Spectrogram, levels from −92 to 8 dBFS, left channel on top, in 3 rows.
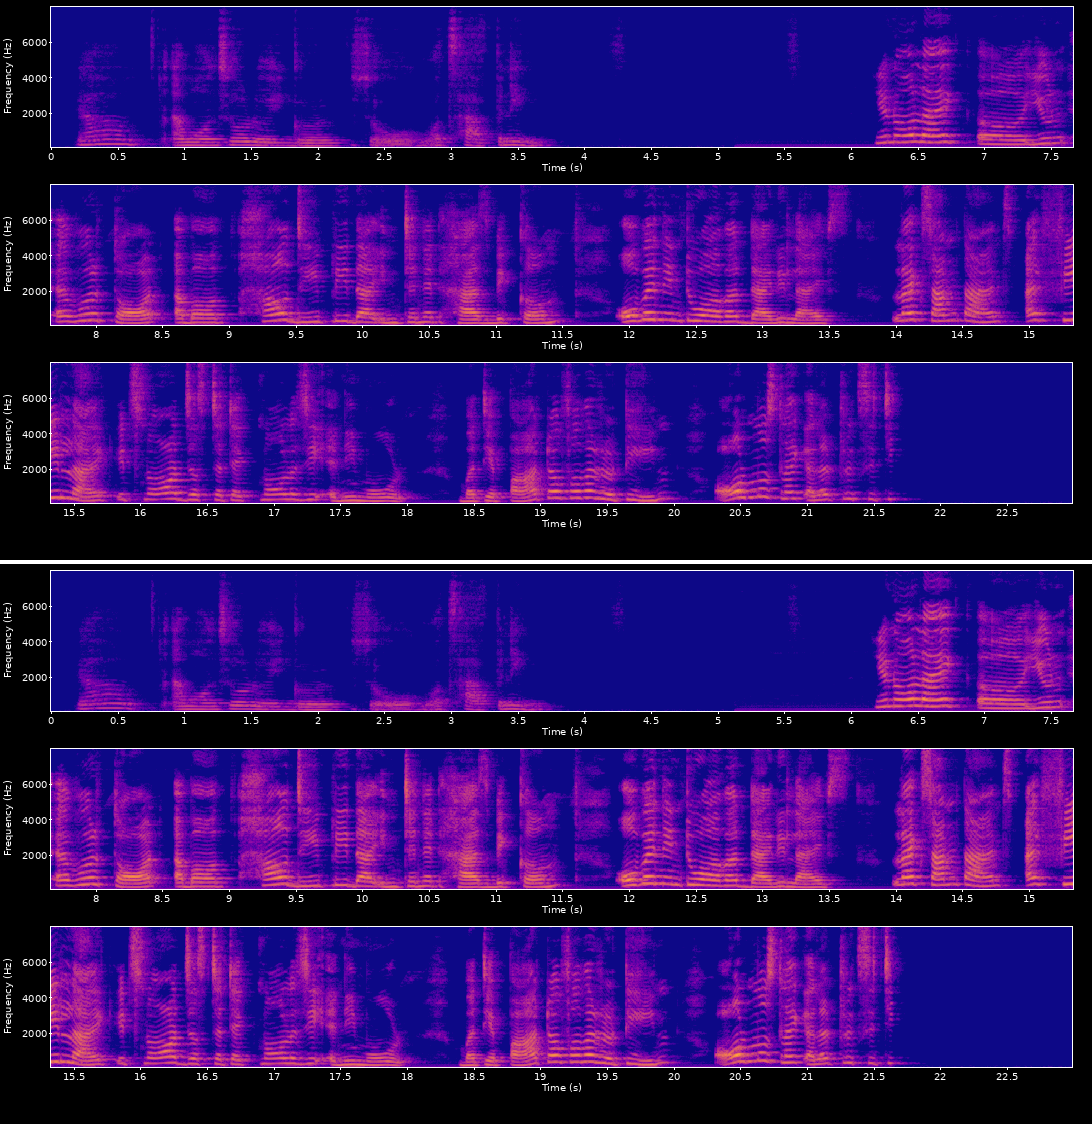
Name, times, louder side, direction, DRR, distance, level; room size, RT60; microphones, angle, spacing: voice 1, 0.2-3.7, left 2 dB, 25° left, 3.5 m, -46 dB
voice 2, 6.2-11.5 11.9-13.6 14.0-18.0 18.4-20.0 20.3-21.6, right 3 dB, 25° right, 0.6 m, -30 dB
7.9 x 4.3 x 3.7 m
head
